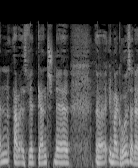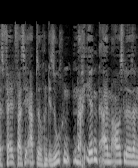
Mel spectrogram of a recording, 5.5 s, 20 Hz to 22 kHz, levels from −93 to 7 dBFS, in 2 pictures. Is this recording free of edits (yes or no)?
yes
